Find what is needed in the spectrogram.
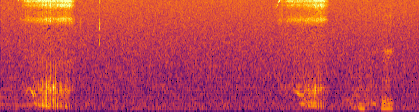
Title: Snoring puppy:)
